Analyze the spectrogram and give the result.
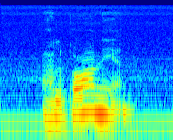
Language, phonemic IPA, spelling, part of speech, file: Swedish, /alˈbɑːnjɛn/, Albanien, proper noun, Sv-Albanien.ogg
- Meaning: Albania (a country in Southeastern Europe)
